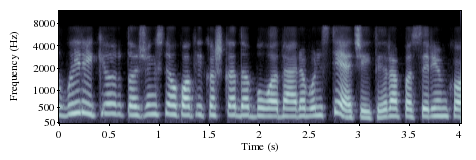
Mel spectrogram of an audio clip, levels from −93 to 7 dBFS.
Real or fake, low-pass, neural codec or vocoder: fake; 7.2 kHz; codec, 16 kHz, about 1 kbps, DyCAST, with the encoder's durations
